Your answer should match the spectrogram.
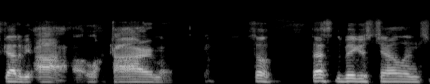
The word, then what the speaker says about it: karma: Sanskrit or Hindi language is the difference between the long A and the short A, especially if it's followed by an R. Right? So what is that? When you action and reaction, the Karma, how do you say that?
